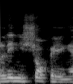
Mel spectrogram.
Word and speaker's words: Linköping: So it was always going to be a very tricky game, especially when you remember that Linköping, or Linköping, as I think they're pronounced in Sweden, they, of course, are midway through their season already.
